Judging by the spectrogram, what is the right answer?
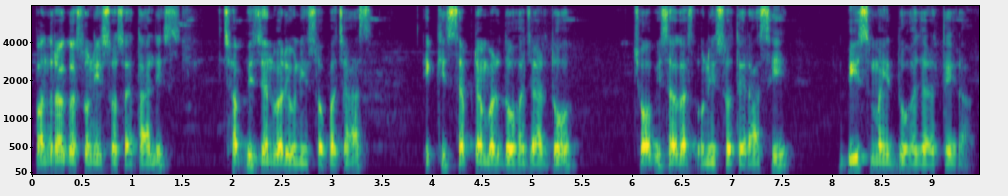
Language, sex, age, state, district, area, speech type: Maithili, male, 18-30, Bihar, Darbhanga, urban, spontaneous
